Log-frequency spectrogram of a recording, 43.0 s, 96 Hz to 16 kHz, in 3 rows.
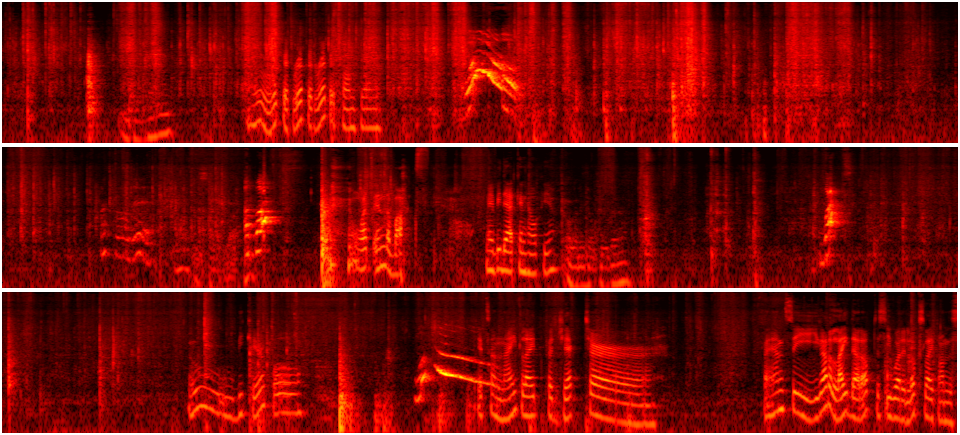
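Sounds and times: tissue paper rustling: 0:00.0 - 0:18.8, 0:25.9 - 0:41.2.

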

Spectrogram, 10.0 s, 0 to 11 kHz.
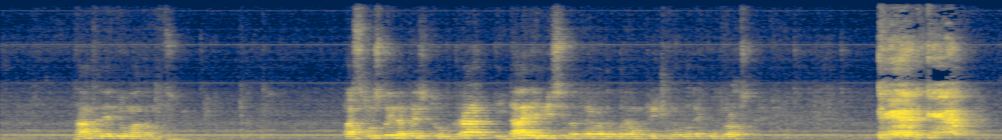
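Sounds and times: man clearing his throat: 0:08.8 - 0:09.9.

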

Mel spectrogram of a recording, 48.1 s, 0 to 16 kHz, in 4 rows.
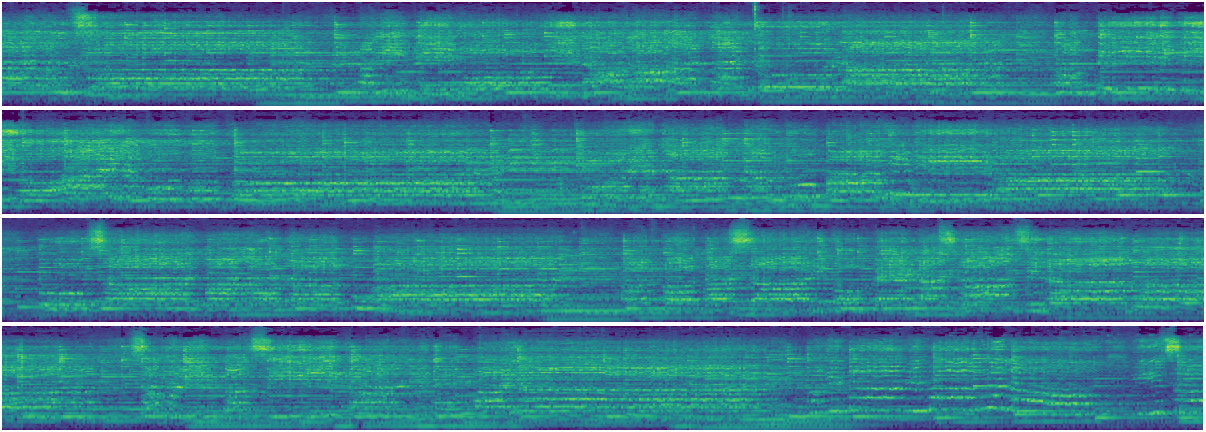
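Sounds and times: choir singing chords: 0:00.0 - 0:48.0.

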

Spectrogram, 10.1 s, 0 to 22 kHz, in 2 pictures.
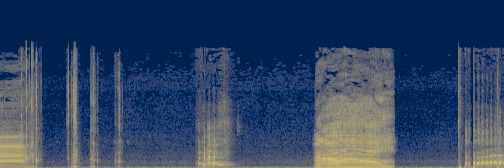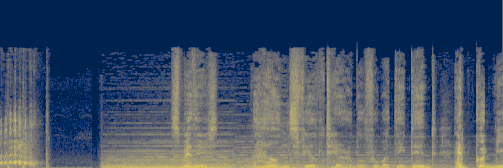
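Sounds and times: cartoon raccoon calls: 0:03.1 - 0:05.5.

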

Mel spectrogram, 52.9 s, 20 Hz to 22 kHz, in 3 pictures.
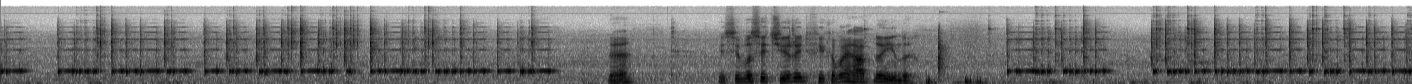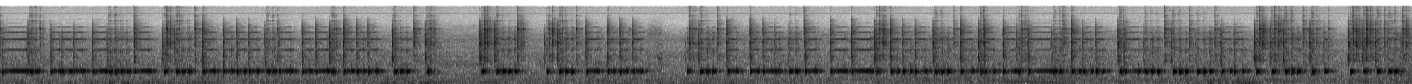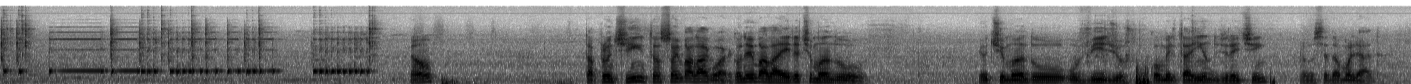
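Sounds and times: rapid morse code beeps: 0:00.0 - 0:07.0, 0:12.6 - 0:40.1
morse key clicking: 0:00.9 - 0:06.8, 0:14.4 - 0:35.8.

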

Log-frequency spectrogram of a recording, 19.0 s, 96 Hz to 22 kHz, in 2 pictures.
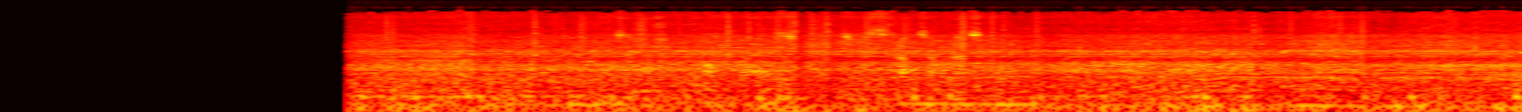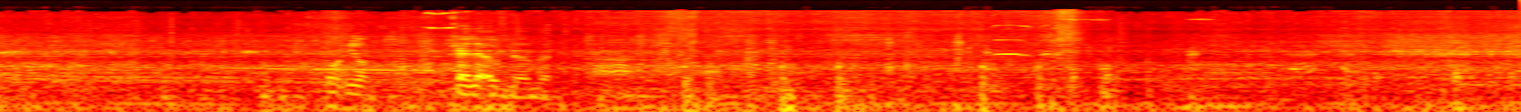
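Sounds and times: car driving on wet road: 0:02.2 - 0:19.0.

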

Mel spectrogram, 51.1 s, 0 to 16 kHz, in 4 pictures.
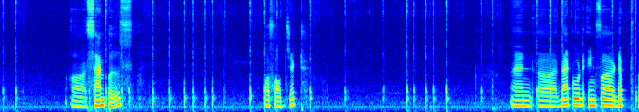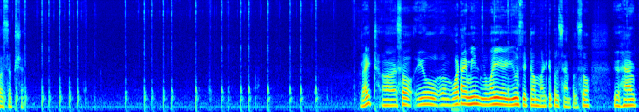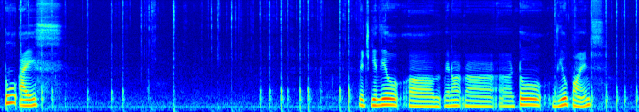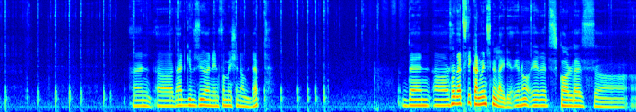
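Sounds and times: stylus tapping on tablet: 0:00.0 - 0:00.5, 0:03.0 - 0:06.3, 0:07.6 - 0:10.0, 0:12.2 - 0:14.6, 0:15.3 - 0:19.2, 0:25.7 - 0:29.2, 0:29.8 - 0:32.7, 0:37.4 - 0:41.1, 0:43.0 - 0:45.0
faint low hum: 0:00.0 - 0:51.0.

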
